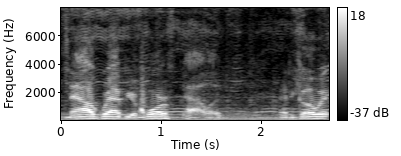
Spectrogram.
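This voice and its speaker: A man's fairly high voice over music in the background. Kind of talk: comedic parody makeup tutorial voiceover. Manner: joking, casual.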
